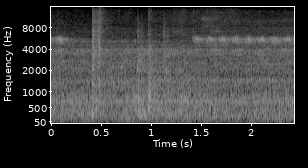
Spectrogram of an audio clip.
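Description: Tobu 10030-series electric train rolling slowly into a station, with a couple of sharp clicks about half a second and one second in, as of wheels passing rail joints. Over it an insect trills in quick high pulses, which break off at the start and begin again about halfway through.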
